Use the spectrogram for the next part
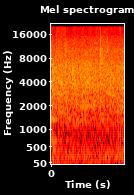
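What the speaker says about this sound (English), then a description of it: "Ooh. That sizzle." Oil crackles and sizzles steadily in a hot pan while making chicken nachos, a close, continuous hiss with no talking.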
